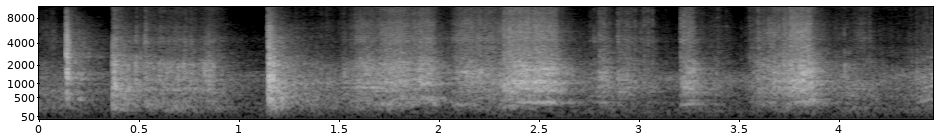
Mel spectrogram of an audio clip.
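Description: Skateboard popping a trick with a sharp snap, then landing with a louder clack about a second in. The wheels then roll over brick pavers with a rough, swelling rumble.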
